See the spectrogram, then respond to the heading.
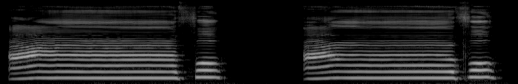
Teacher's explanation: ہم نون کی آواز کو ناک میں چھپا کے پڑھیں گے۔ آنفو، آنفو، اس کے بعد سین پہ زبر، ہا پہ پیش اور میم ساکن، کھینچنا کسی کو نہیں ہے۔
